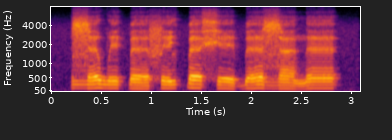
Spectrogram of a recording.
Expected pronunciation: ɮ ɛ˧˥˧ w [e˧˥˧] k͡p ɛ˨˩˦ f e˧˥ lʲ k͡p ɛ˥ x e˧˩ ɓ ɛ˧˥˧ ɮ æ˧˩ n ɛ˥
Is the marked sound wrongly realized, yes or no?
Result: yes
